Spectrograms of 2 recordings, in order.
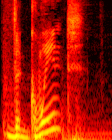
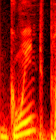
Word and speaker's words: Gwent: Well, a story just came across my radar of the Gwent police. – Mm-hmm. – It's pronounced Gwent, isn't it? Not Gwen or something. It's Gwent. – G-W-E-N-T.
